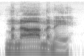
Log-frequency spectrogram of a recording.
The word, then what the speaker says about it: Menomonee: He's the CEO of Rocket Clicks, uh, which is a hyper focused digital marketing and advertising agency located in Great my pronunciation, Menomonee Falls, Wisconsin. Yeah, pretty close. Menomonee. Menomonee. There we go.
